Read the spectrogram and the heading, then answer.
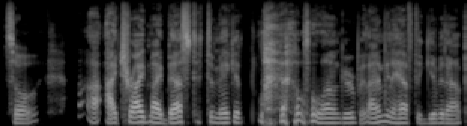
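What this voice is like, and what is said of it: Strained, failing voice. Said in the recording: “My voice is just about gone. I can feel it going.”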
